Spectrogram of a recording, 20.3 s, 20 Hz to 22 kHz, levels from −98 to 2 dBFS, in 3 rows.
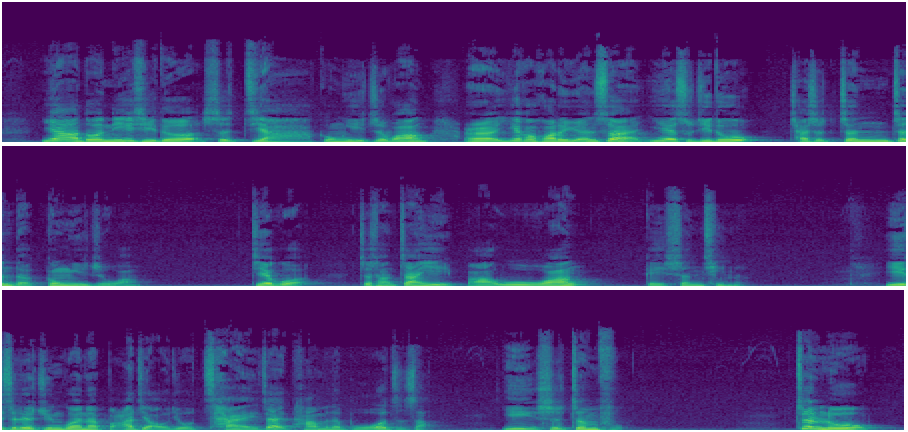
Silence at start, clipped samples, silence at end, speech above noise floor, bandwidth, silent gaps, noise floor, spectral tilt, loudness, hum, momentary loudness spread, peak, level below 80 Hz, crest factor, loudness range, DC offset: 0.3 s; under 0.1%; 0.25 s; 43 dB; 15.5 kHz; none; -68 dBFS; -6.5 dB/octave; -26 LUFS; none; 12 LU; -8 dBFS; -68 dBFS; 18 dB; 6 LU; under 0.1%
